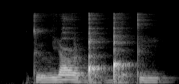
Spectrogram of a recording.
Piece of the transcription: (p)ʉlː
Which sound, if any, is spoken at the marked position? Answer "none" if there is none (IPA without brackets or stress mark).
t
